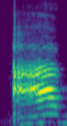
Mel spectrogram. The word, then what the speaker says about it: Av: Av means father, haha. AB is the spelling, but you pronounce the B softly.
